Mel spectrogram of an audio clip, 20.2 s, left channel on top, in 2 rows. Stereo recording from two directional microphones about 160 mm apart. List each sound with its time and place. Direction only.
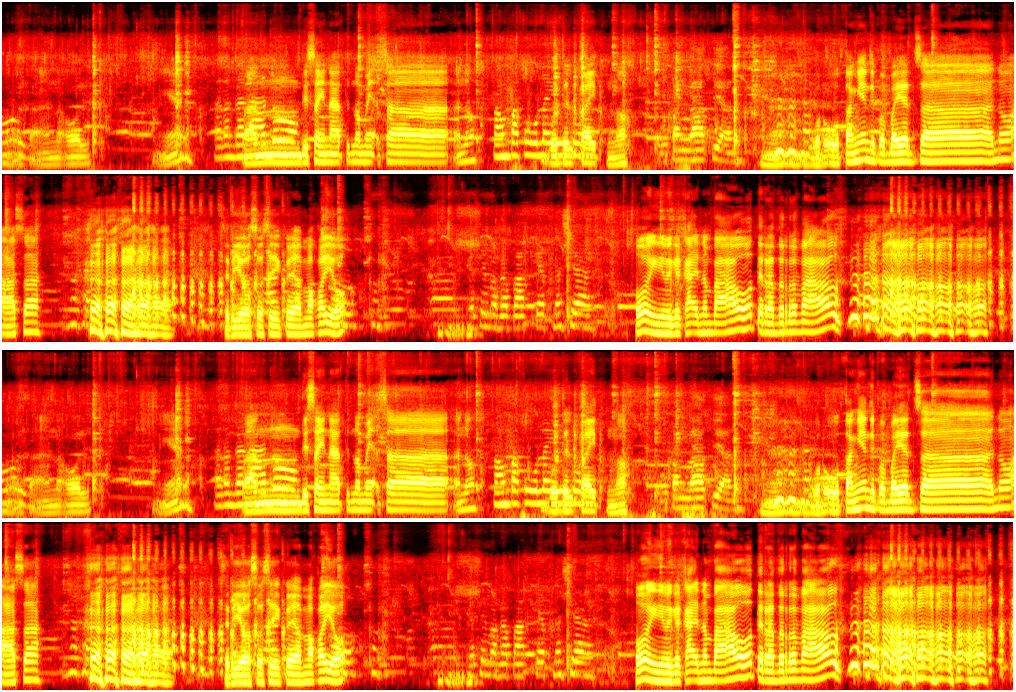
2.3 s speech: 5° right (ahead or behind)
4.9 s speech: 15° left (ahead or behind)
5.5 s speech: 5° right (ahead or behind)
7.3 s speech: 10° right (ahead or behind)
16.4 s speech: 5° right (ahead or behind)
